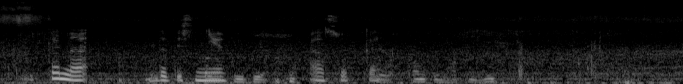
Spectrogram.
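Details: Swarming kept honey bees, the colony splitting between two queens, beside sayote plants; many bees fly close in quick succession, each giving a short droning buzz, loud and uneven, roughly every second.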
